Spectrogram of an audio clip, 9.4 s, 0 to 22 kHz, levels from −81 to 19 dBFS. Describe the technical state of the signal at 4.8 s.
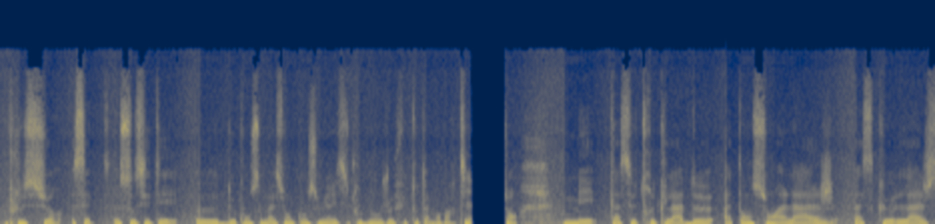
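The player was likely starved of data or had its thread blocked, so a playback stall silences the output from 4.70 to 5.05 s, right after "je fais totalement partie". The speech cuts off mid-flow for about 0.33 s before resuming.

Across this moment the input gain is likely set far too high, with a fast limiter clamping it on each loud syllable. That produces gain pumping with a swing of around 15 dB, leaving the level squashed.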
